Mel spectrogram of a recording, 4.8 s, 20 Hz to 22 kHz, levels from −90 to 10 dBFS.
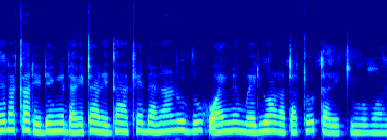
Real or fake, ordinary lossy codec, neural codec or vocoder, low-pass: fake; none; codec, 44.1 kHz, 2.6 kbps, SNAC; none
